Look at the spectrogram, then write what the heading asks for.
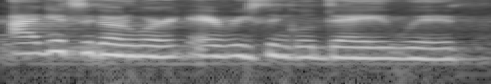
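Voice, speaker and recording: A woman gives an emphatic, gushing acceptance speech. Her voice is very bright and forceful, carrying long reverb in a theatre hall. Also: medium pitch, brisk, a little hiss or hum. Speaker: award winner. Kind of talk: emotional unscripted acceptance speech. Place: theatre stage at awards ceremony.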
